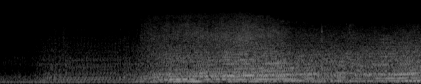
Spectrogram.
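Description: Drag race at a no-box 660 shootout between a Mustang and a Camaro on Mickey Thompson ET Street tires, engines idling then swelling into a loud sustained roar as the cars launch and pull away.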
